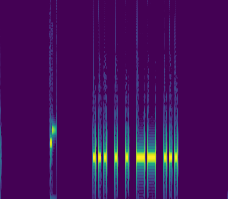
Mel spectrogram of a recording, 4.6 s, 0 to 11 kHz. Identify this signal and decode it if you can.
Morse code, heard as a keyed tone, about 22 wpm, 700 Hz. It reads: SEEMS
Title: Sets of 3 Words - New Word Drill - 22wpm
